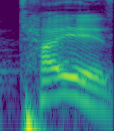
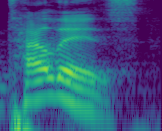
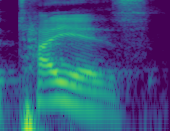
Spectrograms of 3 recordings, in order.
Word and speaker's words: Tellez: Okay, Tellez, yes, double L is pronounced like a Y. So Tellez Thanks, Volley. All right, so Tayez. I've been pronouncing it wrong. I've called him Tellez.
